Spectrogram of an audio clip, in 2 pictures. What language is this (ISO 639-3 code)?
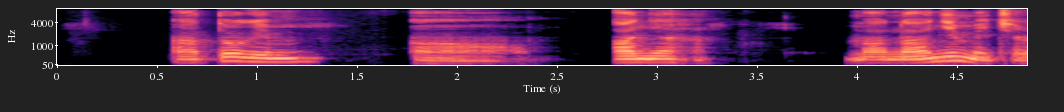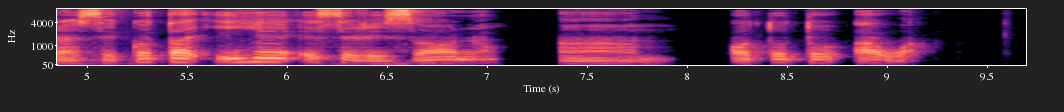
ibo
